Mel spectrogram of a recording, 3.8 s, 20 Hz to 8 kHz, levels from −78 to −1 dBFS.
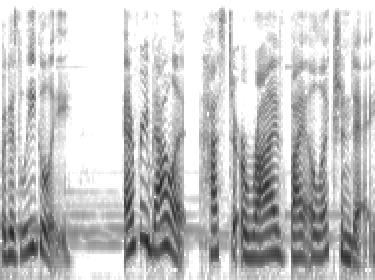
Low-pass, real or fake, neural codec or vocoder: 7.2 kHz; real; none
